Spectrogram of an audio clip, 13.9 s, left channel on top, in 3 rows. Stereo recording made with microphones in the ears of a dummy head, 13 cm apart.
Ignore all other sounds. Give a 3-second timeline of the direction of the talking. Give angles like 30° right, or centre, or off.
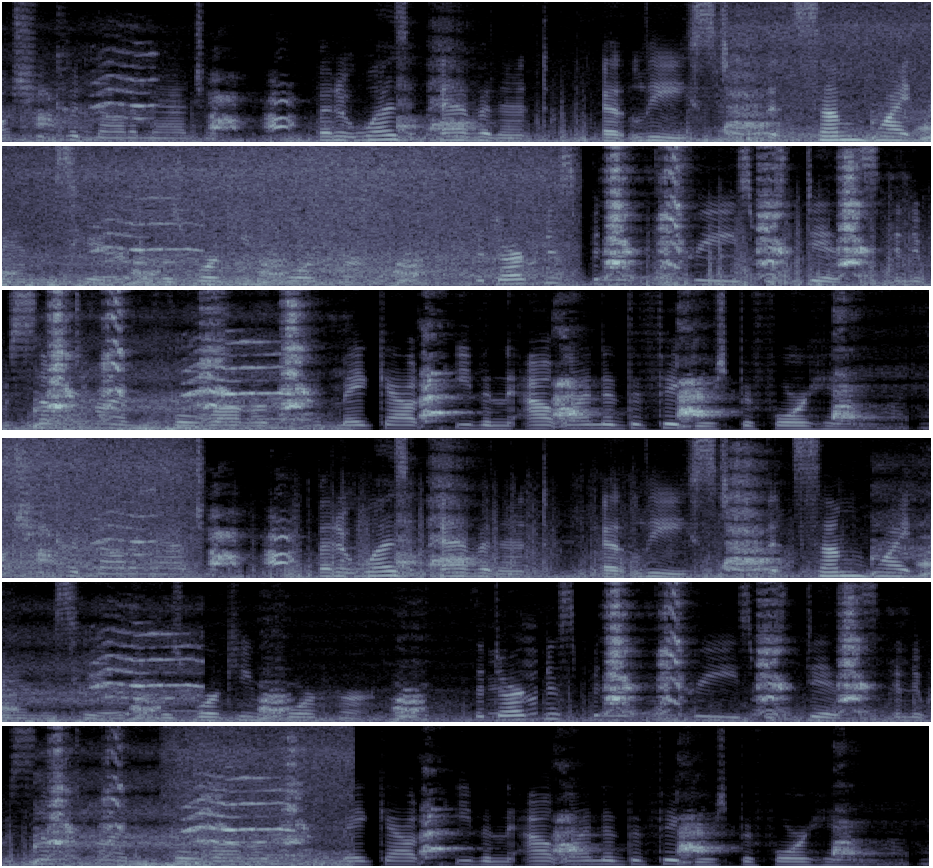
40° right, 30° left, 70° left, 70° left, 70° left.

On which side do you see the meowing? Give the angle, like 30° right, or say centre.
10° right.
